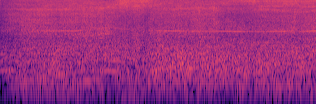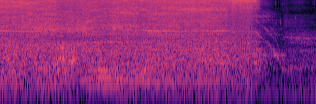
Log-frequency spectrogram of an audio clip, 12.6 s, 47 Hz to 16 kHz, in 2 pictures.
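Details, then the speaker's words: Nilfisk C110 pressure washer starting up: water flows into the pump as it builds pressure, with a steady motor hum under a strong, even water hiss and no surging or pulsing; normal operation. "There you heard the pump operating, pushing water, getting water up to pressure"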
